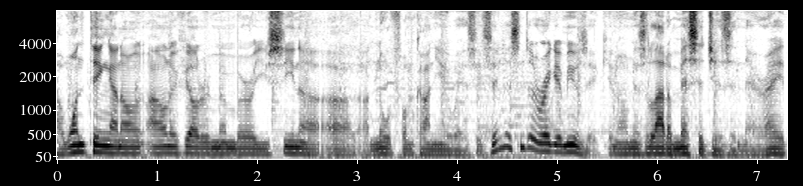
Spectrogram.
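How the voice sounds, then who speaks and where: Very fast speech with ordinary pitch variation over background music. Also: man. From Trinidad and Tobago. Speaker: reggae artist. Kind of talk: interview. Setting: studio.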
